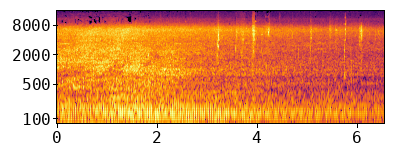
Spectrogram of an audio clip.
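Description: A motor vehicle's engine running with a steady low hum, growing louder over the first two seconds and then slowly fading, as if it is passing by. A few faint clicks sound in the second half.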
